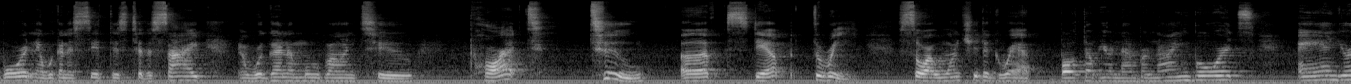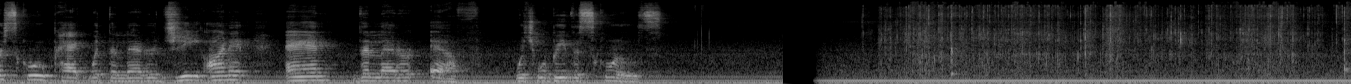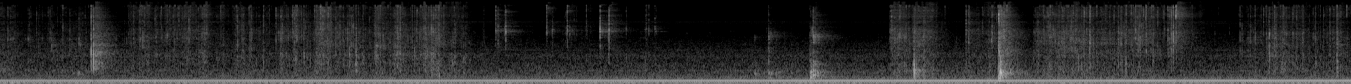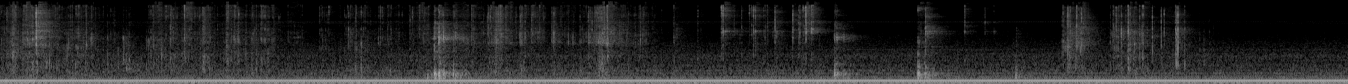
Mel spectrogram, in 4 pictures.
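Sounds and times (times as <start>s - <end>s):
low electrical hum: 0.0s - 54.0s
plastic screw packs crinkling: 22.1s - 33.6s, 35.9s - 48.8s, 51.1s - 52.6s.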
